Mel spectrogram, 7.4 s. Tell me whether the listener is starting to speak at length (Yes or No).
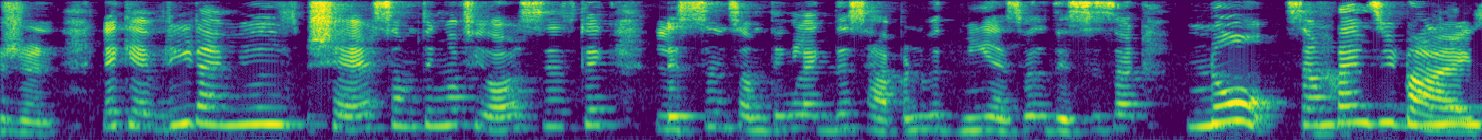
No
